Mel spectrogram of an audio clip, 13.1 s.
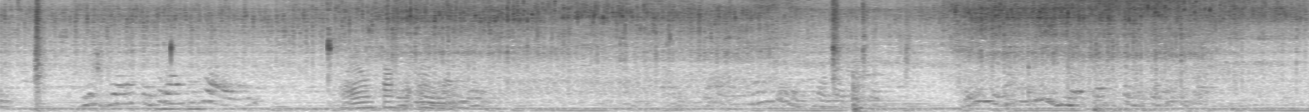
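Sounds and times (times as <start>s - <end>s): food sizzling in a pan: 0.0s - 13.0s
faint voices: 6.2s - 12.4s.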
